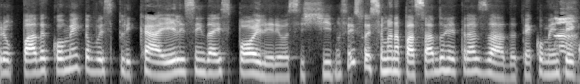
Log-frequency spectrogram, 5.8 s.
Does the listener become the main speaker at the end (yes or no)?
no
